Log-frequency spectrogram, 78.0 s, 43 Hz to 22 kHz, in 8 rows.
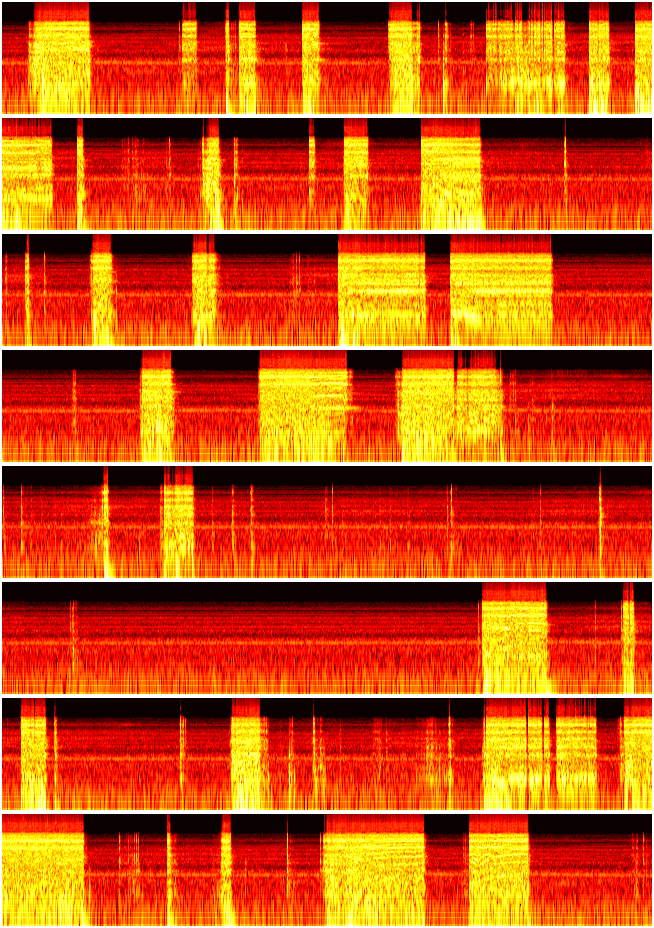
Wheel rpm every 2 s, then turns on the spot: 40, 0, 10, 20, 10, 10, 10, 10, 10, 0, 10, 10, 10, 10, 0, 20, 40, 80, 20, 0, 10, 0, 0, 0, 0, 0, 0, 0, 40, 0, 0, 10, 10, 10, 60, 10, 40, 60, 20.
14-18 32-34 36-38 40-42 62-64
